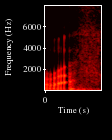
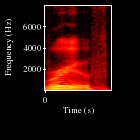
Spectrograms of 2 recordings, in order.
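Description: First: The word is said quickly, with a shortened vowel. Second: The word is said carefully, with a full vowel. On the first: "if I say it quickly, I'll go rough" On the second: "I'm saying roof"

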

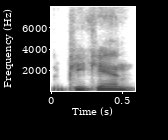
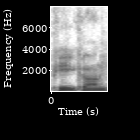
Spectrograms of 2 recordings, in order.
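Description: First: Pecan is said in the Carolinas pronunciation. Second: Pecan is said in a non-Carolinas pronunciation. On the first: The speaker calls it right. "Pecan, sorry" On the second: The speaker calls it wrong. "But I also don't like pecan pie"

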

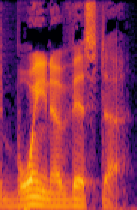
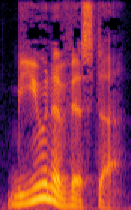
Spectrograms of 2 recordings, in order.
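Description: First: The name is said the literal, expected way. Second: The name is said the local, unexpected way. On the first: The speaker calls it wrong. "it's not pronounced Buena Vista" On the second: The speaker calls it right. "It's pronounced something like Buena Vista"

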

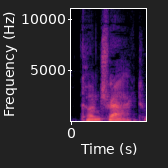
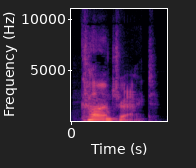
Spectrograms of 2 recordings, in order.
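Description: First: The stress is on the second syllable. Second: The stress is on the first syllable. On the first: It is a verb: to catch or shrink. "Verb, emphasize second" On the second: It is a noun: an agreement you sign. "So noun, emphasize first"

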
